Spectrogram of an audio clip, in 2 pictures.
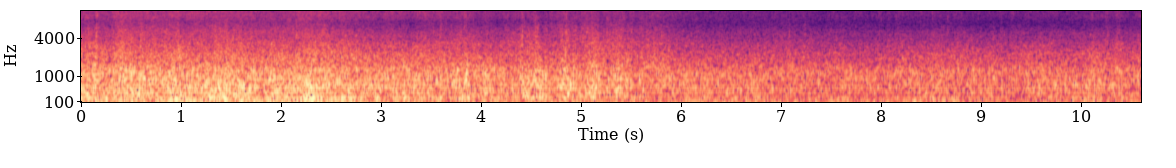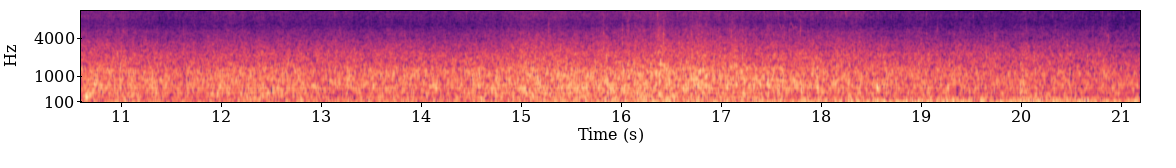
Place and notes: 大屯溪, Tamsui Dist., New Taipei City - Stream to the sea
On the coast, Sound of the waves, Stream to the sea
Zoom H2n MS+XY
New Taipei City, Tamsui District, 21 November 2016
